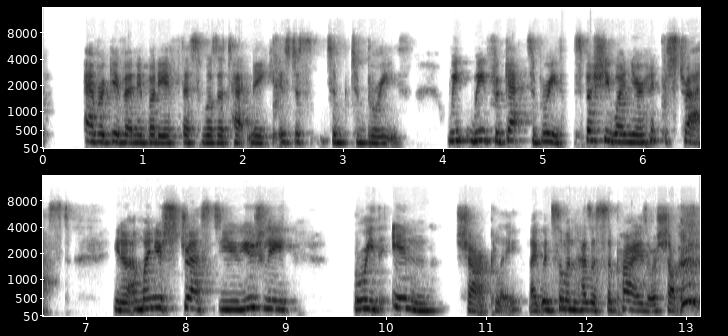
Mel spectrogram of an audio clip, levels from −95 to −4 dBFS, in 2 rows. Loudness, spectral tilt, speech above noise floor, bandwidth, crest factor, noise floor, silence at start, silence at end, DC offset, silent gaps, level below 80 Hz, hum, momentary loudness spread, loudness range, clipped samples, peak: -17 LUFS; -4.5 dB/octave; 35 dB; 8.4 kHz; 16 dB; -53 dBFS; 0 s; 0 s; under 0.1%; none; -54 dBFS; none; 8 LU; 3 LU; under 0.1%; -2 dBFS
